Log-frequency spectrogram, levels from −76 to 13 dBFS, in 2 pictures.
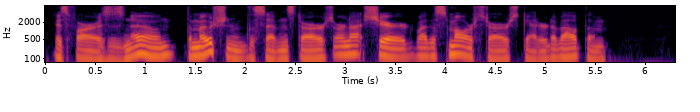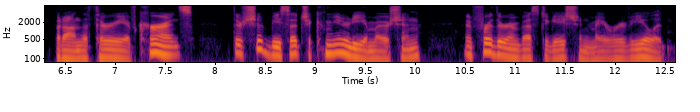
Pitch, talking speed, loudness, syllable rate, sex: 115 Hz, 195 wpm, -20 LUFS, 5.8 syllables/s, male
